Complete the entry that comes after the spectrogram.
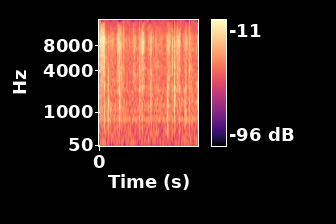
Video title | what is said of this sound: Custom Kydex Izula Sheath by Regalia Innovations | i can force a little bit of rattle you know i can feel a little bit of movement side to side and up and down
